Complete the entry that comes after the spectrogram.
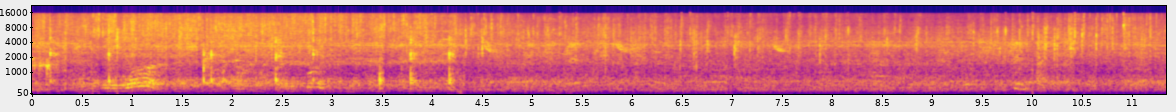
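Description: Cubed onion and capsicum sizzling in hot oil in a wok: a steady frying hiss. In the first few seconds a wooden spatula stirring them gives a few light clicks against the pan.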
